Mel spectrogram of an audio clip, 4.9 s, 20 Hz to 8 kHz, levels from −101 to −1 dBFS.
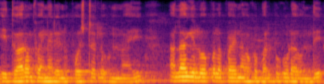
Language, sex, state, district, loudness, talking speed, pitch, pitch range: Telugu, male, Telangana, Adilabad, -18 LUFS, 160 wpm, 130 Hz, 125-140 Hz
